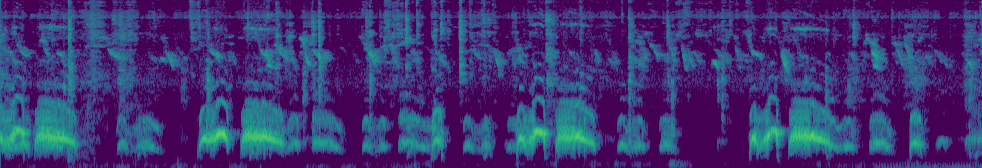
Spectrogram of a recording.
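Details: Real cuckoo in natural surroundings: groups of low hooting notes, a longer main note trailed by shorter echoing ones, repeated roughly every two seconds, faint chirps behind.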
